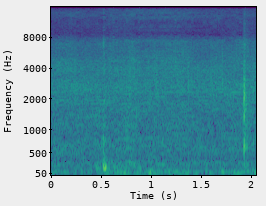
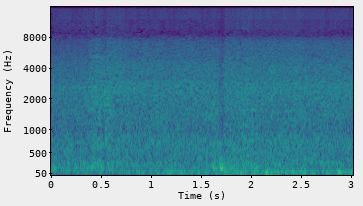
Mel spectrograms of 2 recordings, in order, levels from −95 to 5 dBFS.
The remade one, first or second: first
